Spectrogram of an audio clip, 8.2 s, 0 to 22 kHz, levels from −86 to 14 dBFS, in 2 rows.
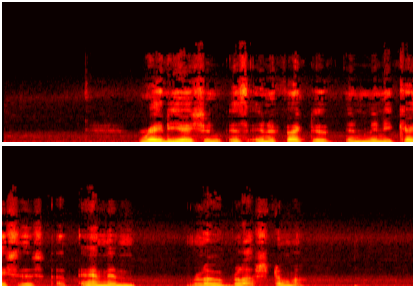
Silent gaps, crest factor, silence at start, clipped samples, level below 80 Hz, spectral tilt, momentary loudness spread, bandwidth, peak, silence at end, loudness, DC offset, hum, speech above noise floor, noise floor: none; 20 dB; 1.4 s; under 0.1%; -48 dBFS; -5.5 dB/octave; 11 LU; 14.5 kHz; -6 dBFS; 0.55 s; -26 LUFS; under 0.1%; none; 32 dB; -58 dBFS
